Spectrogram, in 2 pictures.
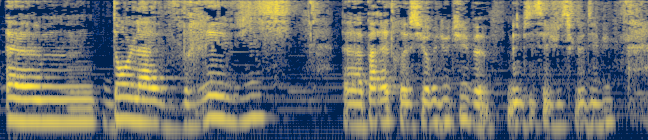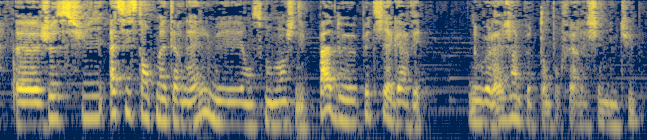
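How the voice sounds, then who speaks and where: Gravelly-voiced woman in her late thirties, hesitant. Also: on the low side, steady tone, normal speed, mellow, faint music behind. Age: 30s. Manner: hesitant, lots of fillers and self-corrections. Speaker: YouTuber presenting her channel. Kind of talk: casual vlog talk to camera.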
